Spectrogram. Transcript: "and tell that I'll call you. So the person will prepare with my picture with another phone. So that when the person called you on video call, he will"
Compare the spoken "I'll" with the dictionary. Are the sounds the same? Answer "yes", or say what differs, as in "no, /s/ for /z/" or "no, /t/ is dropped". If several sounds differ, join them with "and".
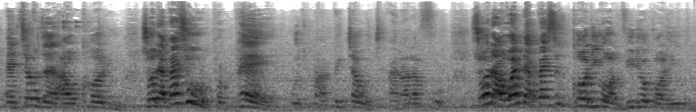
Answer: no, /w/ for /l/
